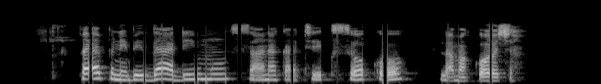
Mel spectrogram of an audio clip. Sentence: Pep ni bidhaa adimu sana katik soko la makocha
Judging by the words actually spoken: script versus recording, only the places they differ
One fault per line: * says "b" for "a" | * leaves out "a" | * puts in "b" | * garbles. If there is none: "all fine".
all fine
